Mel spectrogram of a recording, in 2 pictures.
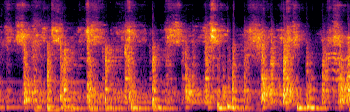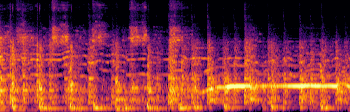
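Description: Odia danda nacha folk music led by a barrel drum (dhol) beaten in a quick, steady rhythm. A held high note joins near the end.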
